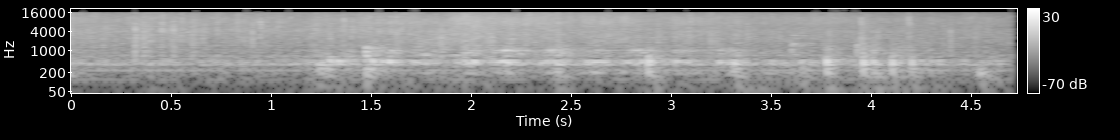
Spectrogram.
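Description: Chopped onion sizzles in coconut oil in a hot wok as a base for kimchi cauliflower fried rice. A steady, close frying hiss runs throughout, broken by small clicks and scrapes of stirring, with no talking.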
